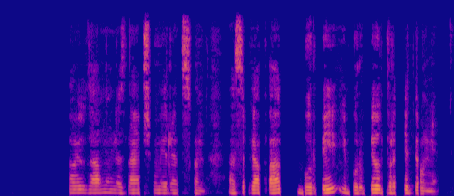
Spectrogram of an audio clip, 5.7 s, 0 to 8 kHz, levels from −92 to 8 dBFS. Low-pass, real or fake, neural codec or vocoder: 7.2 kHz; real; none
